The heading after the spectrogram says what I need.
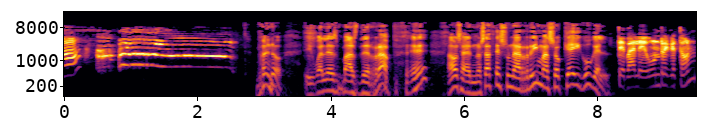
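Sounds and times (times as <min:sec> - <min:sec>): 
rooster crowing: 0:00.5 - 0:02.7
speech: 0:02.9 - 0:09.4.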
